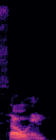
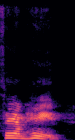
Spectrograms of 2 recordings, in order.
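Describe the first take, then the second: First: It uses a non-American pronunciation. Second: It uses the common American pronunciation. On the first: The speaker calls it right. "It's Samhain" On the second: The speaker calls it wrong. "it's not Samhain, which most people say in America"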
